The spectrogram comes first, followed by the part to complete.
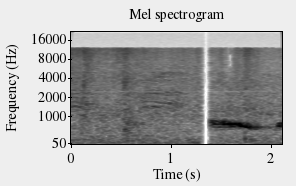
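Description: Faint room hiss, then, about a second and a half in, a bird cooing: a low wavering call in two short parts.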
